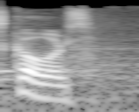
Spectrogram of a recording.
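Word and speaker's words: CORS: The other thing that we're announcing is cores. Yes, it rhymes with doors.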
